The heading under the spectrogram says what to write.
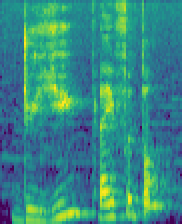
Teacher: intonation montante bien sûr parce que c'est une yes no question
